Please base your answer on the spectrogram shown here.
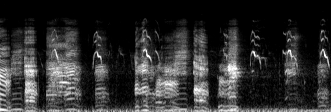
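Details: Ducklings at play in water make a busy run of shrill upturned peeps, broken up by loud nasal honk-like calls and short gaps of quiet.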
